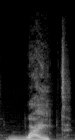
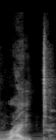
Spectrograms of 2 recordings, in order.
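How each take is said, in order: First: A W sound is pronounced at the start. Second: No W sound is pronounced at the start. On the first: The speaker calls it wrong. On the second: The speaker calls it right. "ou dit right"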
